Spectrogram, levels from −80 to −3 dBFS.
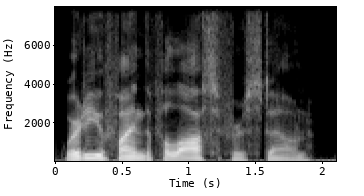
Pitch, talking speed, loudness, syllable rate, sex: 135 Hz, 200 wpm, -17 LUFS, 6.6 syllables/s, male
